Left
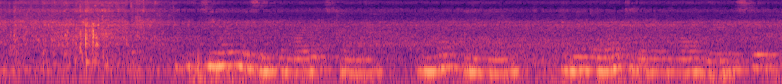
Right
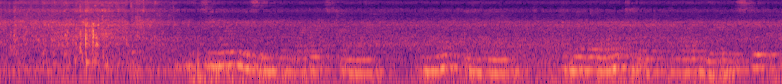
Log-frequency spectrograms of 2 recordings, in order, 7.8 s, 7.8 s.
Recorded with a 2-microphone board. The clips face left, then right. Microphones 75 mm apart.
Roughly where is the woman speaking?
Left.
